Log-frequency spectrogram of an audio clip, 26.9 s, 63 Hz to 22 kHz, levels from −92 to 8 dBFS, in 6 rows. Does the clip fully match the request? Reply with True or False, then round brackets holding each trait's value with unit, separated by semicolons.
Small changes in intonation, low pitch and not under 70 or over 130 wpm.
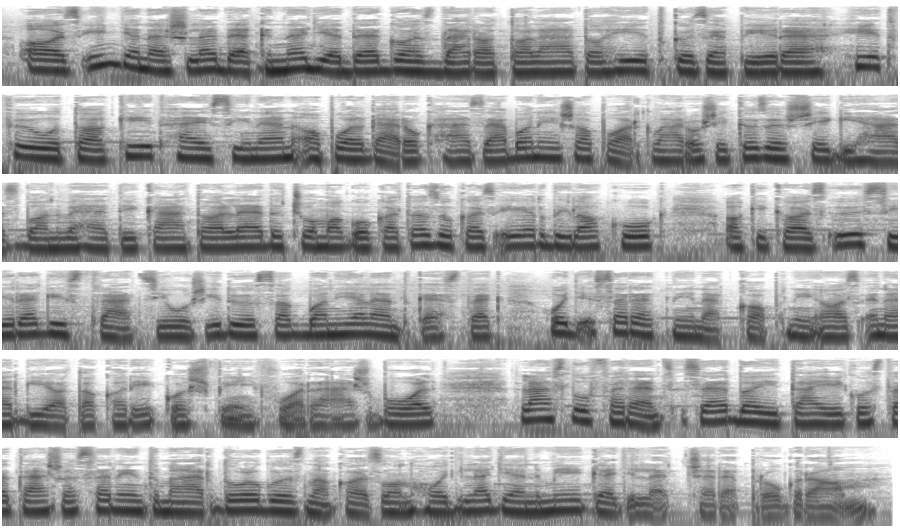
False (2.3 semitones; 180 Hz; 125 wpm)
